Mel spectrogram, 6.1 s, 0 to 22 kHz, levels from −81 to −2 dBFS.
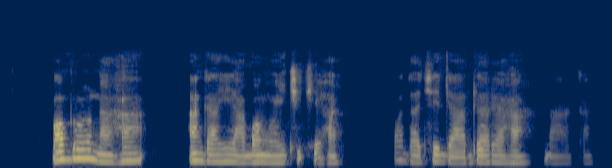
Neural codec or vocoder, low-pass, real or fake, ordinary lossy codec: codec, 44.1 kHz, 2.6 kbps, SNAC; 7.2 kHz; fake; none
